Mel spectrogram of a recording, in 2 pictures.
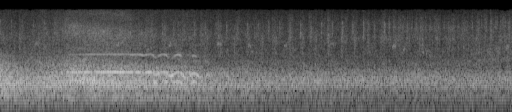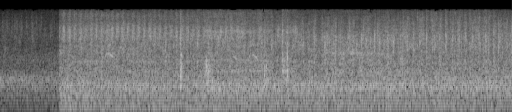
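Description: A horse whinnying once, about a second in: a held note that breaks into a quavering shake. Steady outdoor background noise runs under it and jumps louder at a cut about halfway through, with a couple of faint clicks after it.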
